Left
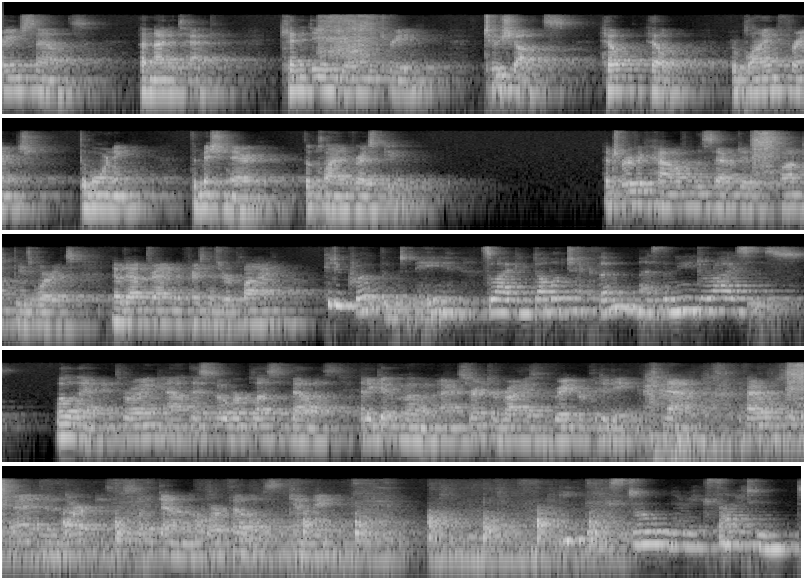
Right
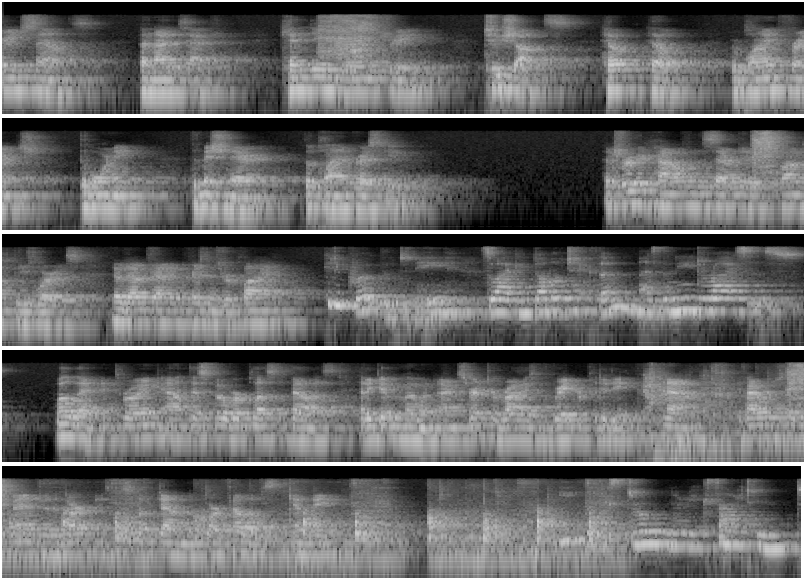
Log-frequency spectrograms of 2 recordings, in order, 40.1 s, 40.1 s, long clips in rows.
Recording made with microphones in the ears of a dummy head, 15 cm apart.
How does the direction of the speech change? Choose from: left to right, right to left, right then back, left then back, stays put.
left to right.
